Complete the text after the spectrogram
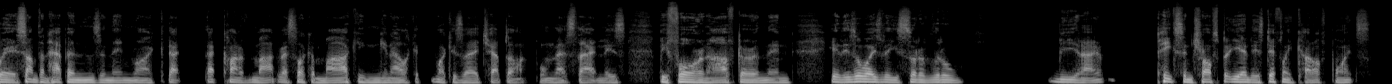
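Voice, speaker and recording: A man with an Australian accent talks at a fairly quick pace in a monotone, flat intonation. The sound is dry and close, with no echo. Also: fairly low pitch for a man, very clean recording, silent background. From Australia, Melbourne south-eastern suburbs. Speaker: artist. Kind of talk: interview. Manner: halting, lots of fillers.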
